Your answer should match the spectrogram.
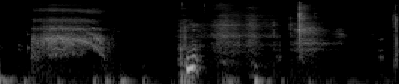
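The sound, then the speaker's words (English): A squeaky, screeching sound from a water bottle as someone drinks, with curving high-pitched squeals and sucking noises, followed by a few short clicks and scrapes. “I'm drinking out of my water bottle that makes a funny, like, screeching noise.”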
